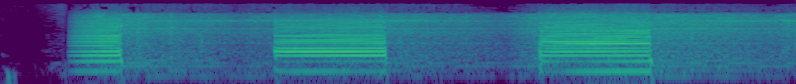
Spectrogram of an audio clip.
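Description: Three harsh, low buzzing tones, each lasting under a second, sound at steady intervals over a constant bed of static hiss: The Buzzer, a Russian number station that broadcasts all the time.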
